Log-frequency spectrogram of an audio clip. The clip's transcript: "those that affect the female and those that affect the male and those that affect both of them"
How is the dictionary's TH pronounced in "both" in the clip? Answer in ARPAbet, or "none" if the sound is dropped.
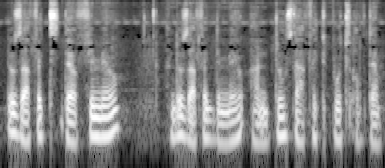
T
